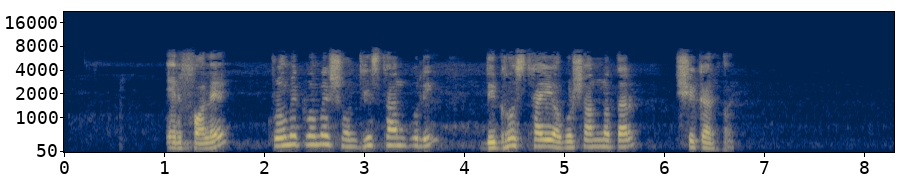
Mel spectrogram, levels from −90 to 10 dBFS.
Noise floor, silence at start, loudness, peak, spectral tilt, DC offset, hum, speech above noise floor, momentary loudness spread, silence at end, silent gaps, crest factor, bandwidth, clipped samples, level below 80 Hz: -75 dBFS; 1.05 s; -19 LUFS; -2 dBFS; -4.5 dB/octave; under 0.1%; none; 56 dB; 8 LU; 1.6 s; none; 18 dB; 7.6 kHz; under 0.1%; -62 dBFS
